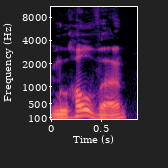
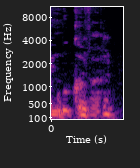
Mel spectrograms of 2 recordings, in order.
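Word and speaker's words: Muchová: Yeah, it's 8 seed Sakkari, number 10 seed in French Open runner up this year, Muhova. Shout out to Karima for always making sure I pronounce that correctly. – I hate when people say Mukova.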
